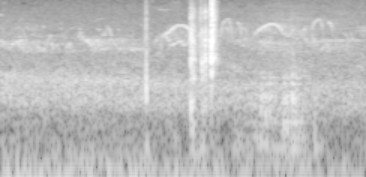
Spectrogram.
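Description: A handheld radio clicks.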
